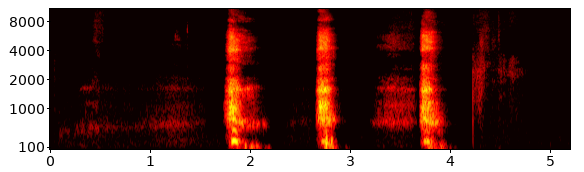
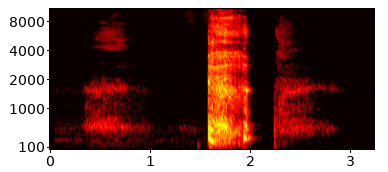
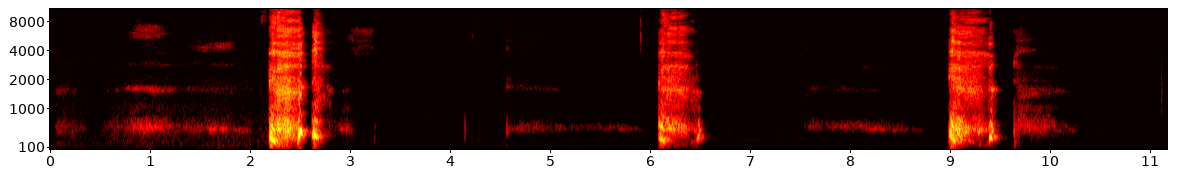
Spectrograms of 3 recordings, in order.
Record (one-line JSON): {"exhalation_length": "5.2 s", "exhalation_amplitude": 31953, "exhalation_signal_mean_std_ratio": 0.24, "cough_length": "3.2 s", "cough_amplitude": 32584, "cough_signal_mean_std_ratio": 0.27, "three_cough_length": "11.2 s", "three_cough_amplitude": 32768, "three_cough_signal_mean_std_ratio": 0.21, "survey_phase": "beta (2021-08-13 to 2022-03-07)", "age": "18-44", "gender": "Female", "wearing_mask": "No", "symptom_cough_any": true, "symptom_runny_or_blocked_nose": true, "symptom_headache": true, "symptom_change_to_sense_of_smell_or_taste": true, "symptom_loss_of_taste": true, "symptom_onset": "2 days", "smoker_status": "Ex-smoker", "respiratory_condition_asthma": false, "respiratory_condition_other": false, "recruitment_source": "Test and Trace", "submission_delay": "1 day", "covid_test_result": "Negative", "covid_test_method": "ePCR"}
